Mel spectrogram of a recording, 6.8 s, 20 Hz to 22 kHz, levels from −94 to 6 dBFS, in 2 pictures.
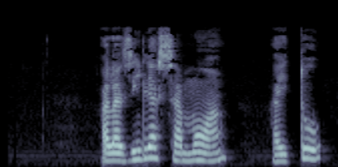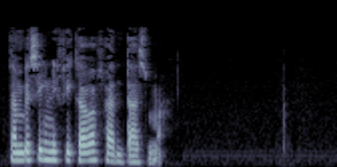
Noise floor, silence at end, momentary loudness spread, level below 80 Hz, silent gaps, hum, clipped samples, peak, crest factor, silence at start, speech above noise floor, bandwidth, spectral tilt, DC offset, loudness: -73 dBFS; 1.75 s; 11 LU; -76 dBFS; none; none; under 0.1%; -6 dBFS; 22 dB; 1 s; 49 dB; 11.5 kHz; -4 dB/octave; under 0.1%; -25 LUFS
